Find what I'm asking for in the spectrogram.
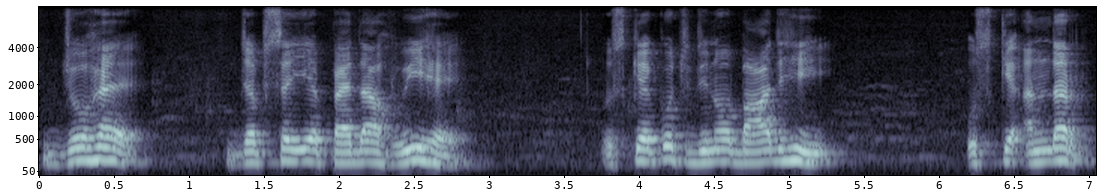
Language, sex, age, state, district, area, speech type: Urdu, male, 30-45, Bihar, Purnia, rural, spontaneous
